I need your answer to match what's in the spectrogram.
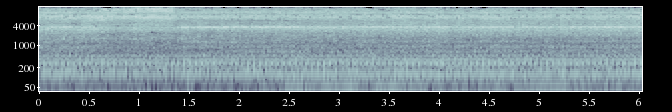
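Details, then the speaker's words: Sullair 260 diesel compressor under load, burning smell: low laboured steady drone that won't pick up speed, not reaching pressure; lack of maintenance suspected; engine bogging under load. "tenemos un problema con el control tenemos un problema con la velocidad no estamos alcanzando la presión y es probablemente por eso la falta de mantenimiento en nuestro motor podría estar sufriendo en la aceleración"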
